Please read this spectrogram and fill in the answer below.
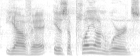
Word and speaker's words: Yahweh: In Hebrew, it would be pronounced Yahweh, is a play on words of God's sacred name, I Am.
